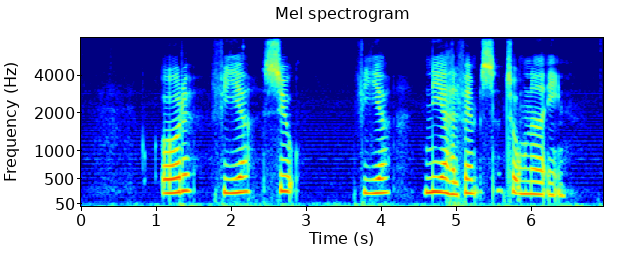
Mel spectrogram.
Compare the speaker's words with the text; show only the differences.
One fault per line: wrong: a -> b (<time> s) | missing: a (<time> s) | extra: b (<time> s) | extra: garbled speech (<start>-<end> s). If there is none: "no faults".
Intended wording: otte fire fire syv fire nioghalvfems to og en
missing: fire (2.2 s)
extra: hundrede (5.9 s)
